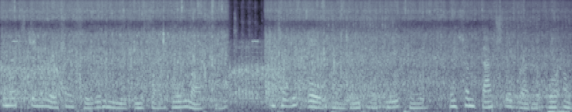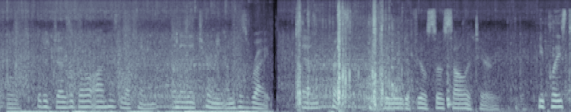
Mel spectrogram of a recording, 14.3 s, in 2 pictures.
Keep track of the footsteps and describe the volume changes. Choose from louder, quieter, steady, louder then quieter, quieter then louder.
louder.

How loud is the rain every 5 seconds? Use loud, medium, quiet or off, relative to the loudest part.
loud, medium, quiet.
